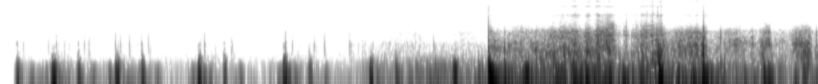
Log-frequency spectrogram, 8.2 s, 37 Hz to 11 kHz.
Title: 少し早い心音 Male heart sound arround 150BPM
